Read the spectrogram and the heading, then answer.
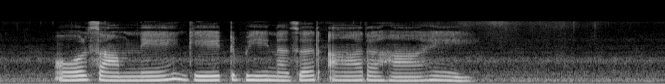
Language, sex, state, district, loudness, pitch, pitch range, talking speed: Hindi, female, Rajasthan, Jaipur, -16 LUFS, 195 Hz, 185-200 Hz, 70 wpm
